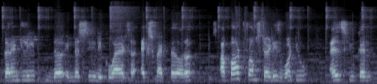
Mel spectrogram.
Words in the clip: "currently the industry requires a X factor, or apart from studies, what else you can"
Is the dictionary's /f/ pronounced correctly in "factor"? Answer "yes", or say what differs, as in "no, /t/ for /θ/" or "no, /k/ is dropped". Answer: yes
